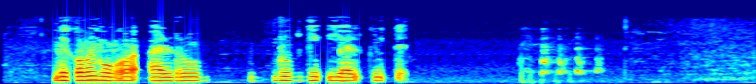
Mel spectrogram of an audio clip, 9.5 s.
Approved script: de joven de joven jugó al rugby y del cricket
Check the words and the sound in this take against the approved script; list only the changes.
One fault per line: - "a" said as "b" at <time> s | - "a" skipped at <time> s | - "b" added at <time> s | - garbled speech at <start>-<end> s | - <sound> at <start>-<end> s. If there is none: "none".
- "de joven" skipped at 1.2 s
- "del" said as "al" at 4.3 s
- laugh at 6.5-7.6 s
